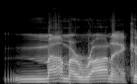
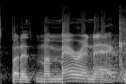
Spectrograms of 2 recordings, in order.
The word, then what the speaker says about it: Mamaroneck: I always want to say Mamaroneck. It's Mamaroneck, New York.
